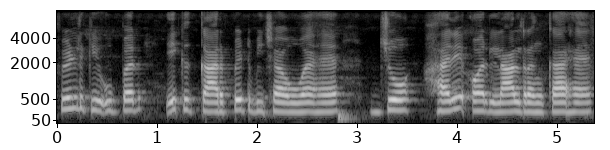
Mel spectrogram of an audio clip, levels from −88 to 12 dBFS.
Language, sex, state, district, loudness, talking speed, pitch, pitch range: Hindi, female, Jharkhand, Garhwa, -16 LUFS, 165 wpm, 220 Hz, 210-240 Hz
